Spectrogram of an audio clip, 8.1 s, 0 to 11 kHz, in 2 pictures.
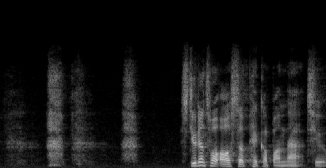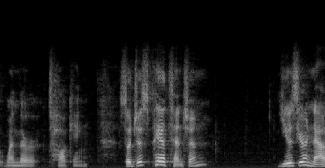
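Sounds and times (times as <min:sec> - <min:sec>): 
sharp gasp: 0:00.0 - 0:01.7, 0:05.3 - 0:05.6
soft breathy exhale: 0:00.0 - 0:01.7, 0:05.3 - 0:05.6
speech: 0:02.4 - 0:06.8, 0:07.6 - 0:08.1.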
